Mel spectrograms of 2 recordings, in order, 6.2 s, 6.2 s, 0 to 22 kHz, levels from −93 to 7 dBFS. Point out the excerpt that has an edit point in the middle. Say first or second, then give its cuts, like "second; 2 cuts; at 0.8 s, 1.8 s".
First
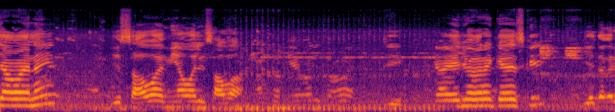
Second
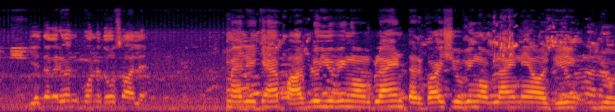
second; 1 cut; at 2.3 s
